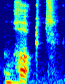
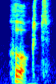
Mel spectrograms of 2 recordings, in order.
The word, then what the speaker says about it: hooked: a t sound but the oo here makes instead of a u sound it's a uh instead of an O It's a uh so H hooked hooked okay H H hooked hooked there that's it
